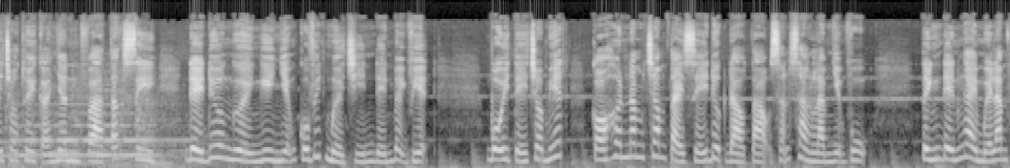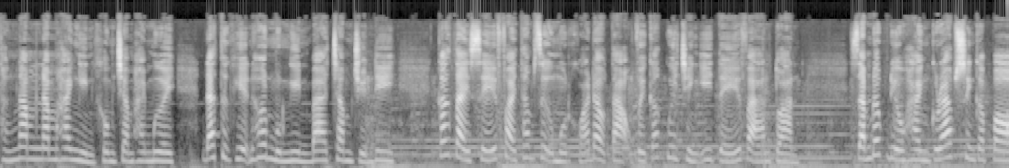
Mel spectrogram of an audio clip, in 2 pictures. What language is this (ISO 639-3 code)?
vie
